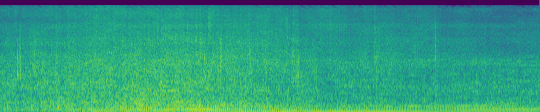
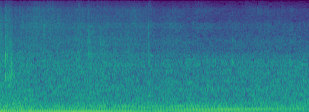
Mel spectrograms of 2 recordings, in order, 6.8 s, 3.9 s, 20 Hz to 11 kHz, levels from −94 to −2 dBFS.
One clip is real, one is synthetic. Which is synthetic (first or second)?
first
